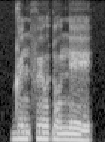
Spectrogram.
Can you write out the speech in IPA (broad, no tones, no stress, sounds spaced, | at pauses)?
ɖ ø n f ø ʊ̯ ɗ o n e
